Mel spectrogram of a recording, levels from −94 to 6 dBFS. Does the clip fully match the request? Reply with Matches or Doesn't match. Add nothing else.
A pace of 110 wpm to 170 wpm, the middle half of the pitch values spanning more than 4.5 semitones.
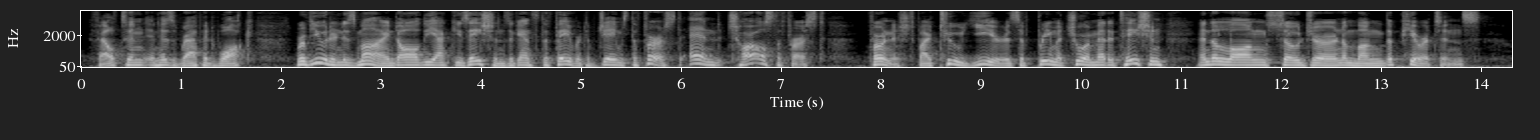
Matches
